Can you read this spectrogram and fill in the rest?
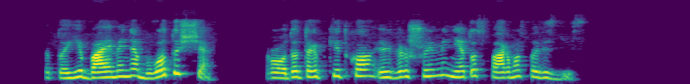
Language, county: Lithuanian, Vilnius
